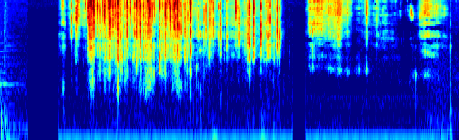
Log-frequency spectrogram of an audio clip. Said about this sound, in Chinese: 这是一个打开糖果包装的声音哦。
